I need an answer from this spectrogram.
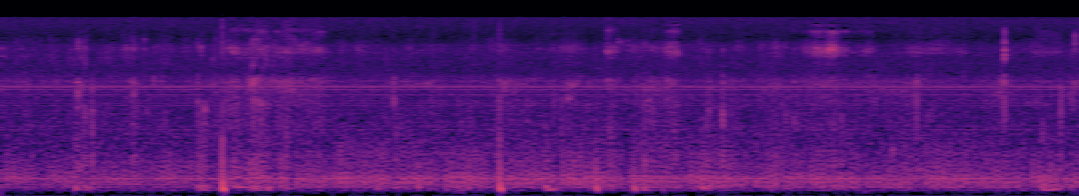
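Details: A kitten keeps up a soft rhythmic purr, punctuated by several sharp clicks and wet slurping noises.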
